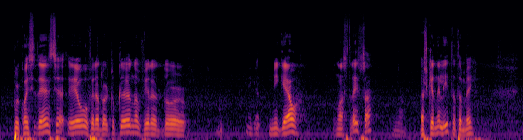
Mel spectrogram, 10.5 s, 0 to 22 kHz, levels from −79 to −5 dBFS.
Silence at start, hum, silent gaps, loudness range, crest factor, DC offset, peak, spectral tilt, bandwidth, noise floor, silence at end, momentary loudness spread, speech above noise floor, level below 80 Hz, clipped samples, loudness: 0.25 s; none; none; 4 LU; 24 dB; under 0.1%; -10 dBFS; -5 dB/octave; 16 kHz; -59 dBFS; 0.1 s; 23 LU; 25 dB; -42 dBFS; under 0.1%; -35 LUFS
